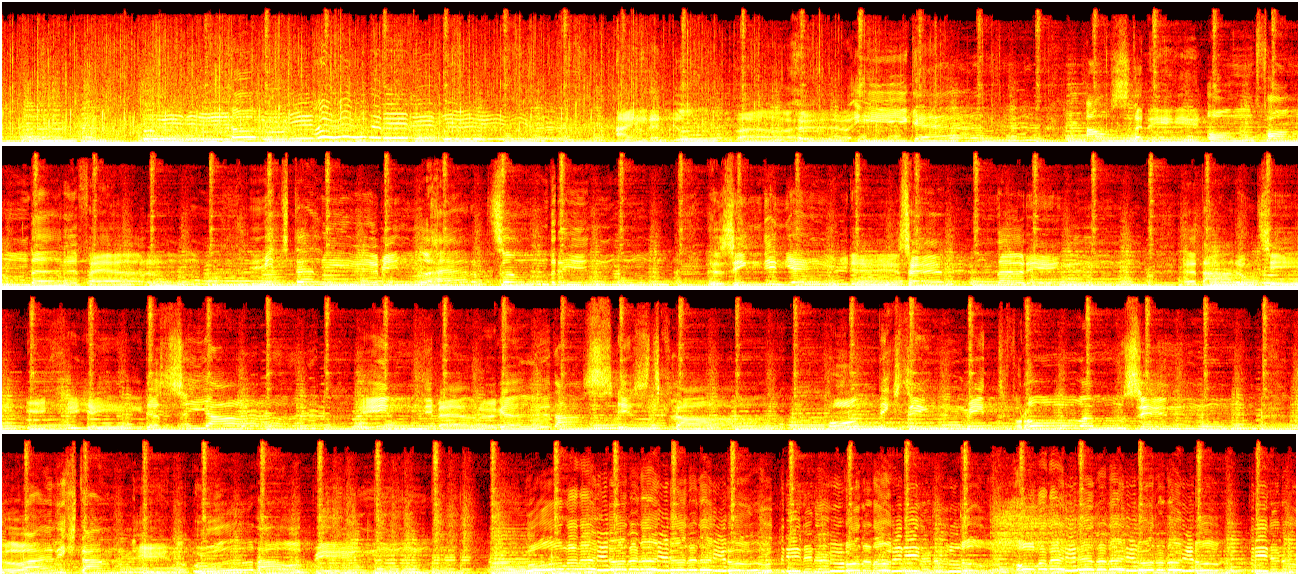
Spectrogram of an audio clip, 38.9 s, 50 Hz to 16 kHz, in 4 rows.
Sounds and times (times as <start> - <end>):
Soul music: 0.0 - 38.8.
